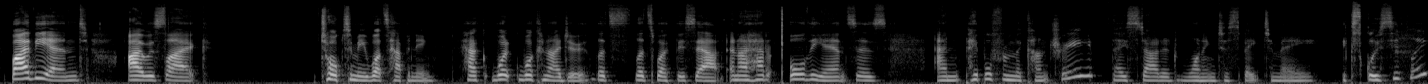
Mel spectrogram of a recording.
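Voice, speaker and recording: In a New South Wales accent, a woman talks at a moderate pace with medium pitch, ordinary pitch variation, a bright, sharp tone and big swings in loudness, on a very clean recording with a silent background. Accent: Newcastle (Australian) accent, noticeable. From Newcastle, Australia. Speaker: podcast co-host. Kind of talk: casual chat.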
